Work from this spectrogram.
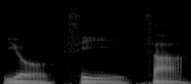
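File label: "yothitha", concatenated syllables; Affixing experiment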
